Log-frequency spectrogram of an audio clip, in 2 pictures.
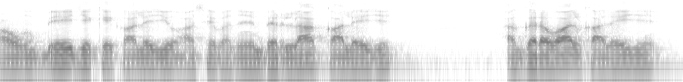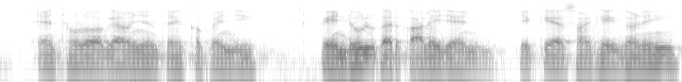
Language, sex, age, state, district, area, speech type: Sindhi, male, 45-60, Maharashtra, Thane, urban, spontaneous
